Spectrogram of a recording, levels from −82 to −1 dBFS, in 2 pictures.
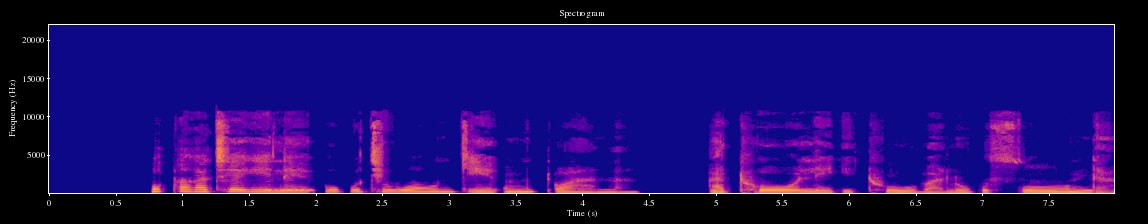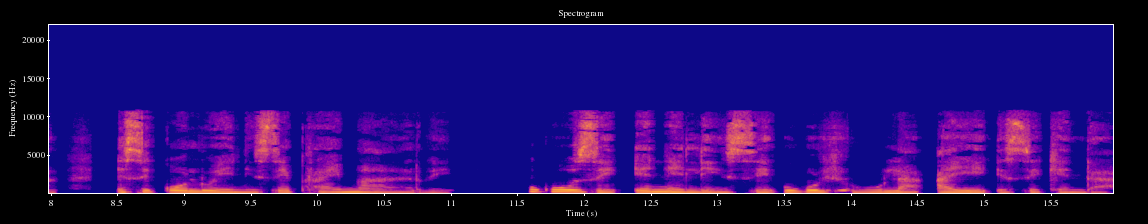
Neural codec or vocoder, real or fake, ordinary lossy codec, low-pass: vocoder, 44.1 kHz, 128 mel bands every 512 samples, BigVGAN v2; fake; AAC, 32 kbps; 10.8 kHz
